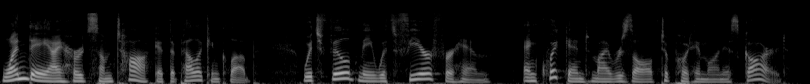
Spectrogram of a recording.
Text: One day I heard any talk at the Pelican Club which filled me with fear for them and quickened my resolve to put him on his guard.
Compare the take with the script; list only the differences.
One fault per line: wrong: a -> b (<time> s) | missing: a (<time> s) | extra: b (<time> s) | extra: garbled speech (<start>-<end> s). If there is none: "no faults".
wrong: any -> some (0.9 s)
wrong: them -> him (4.5 s)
